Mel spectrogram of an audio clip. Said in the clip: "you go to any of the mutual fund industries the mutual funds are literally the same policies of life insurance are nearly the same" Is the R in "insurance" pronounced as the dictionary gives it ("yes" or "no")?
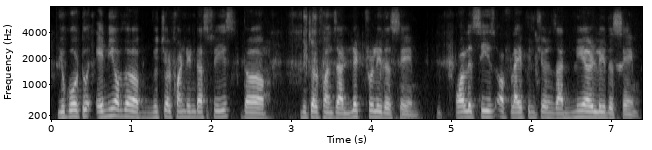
yes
